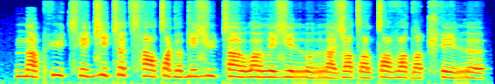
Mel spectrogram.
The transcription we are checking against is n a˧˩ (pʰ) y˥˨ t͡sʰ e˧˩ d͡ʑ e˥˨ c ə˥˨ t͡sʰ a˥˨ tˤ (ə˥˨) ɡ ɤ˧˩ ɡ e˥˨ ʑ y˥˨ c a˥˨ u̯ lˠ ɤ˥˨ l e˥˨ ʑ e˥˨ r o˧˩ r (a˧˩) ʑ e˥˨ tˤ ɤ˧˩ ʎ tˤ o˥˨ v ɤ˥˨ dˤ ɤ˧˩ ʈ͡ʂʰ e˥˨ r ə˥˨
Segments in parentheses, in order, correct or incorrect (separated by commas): correct, correct, correct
